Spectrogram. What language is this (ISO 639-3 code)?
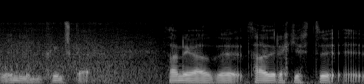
isl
